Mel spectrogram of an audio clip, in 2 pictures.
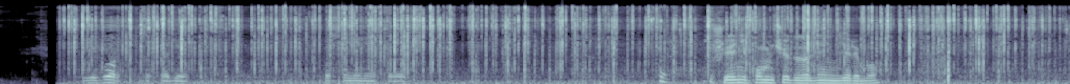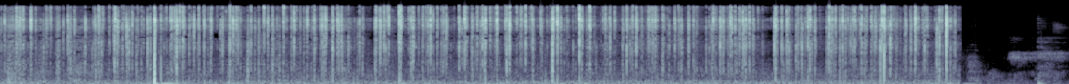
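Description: A campfire crackles and pops loudly.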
